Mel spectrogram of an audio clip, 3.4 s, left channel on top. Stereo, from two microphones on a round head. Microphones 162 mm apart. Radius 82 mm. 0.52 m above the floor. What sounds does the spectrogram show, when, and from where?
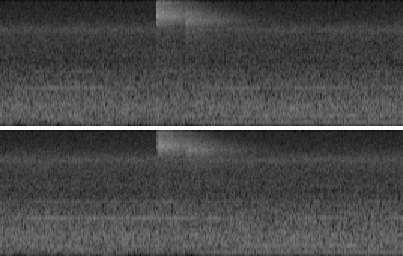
1.3 s a clink: 75° left (ahead or behind), 1.9 m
